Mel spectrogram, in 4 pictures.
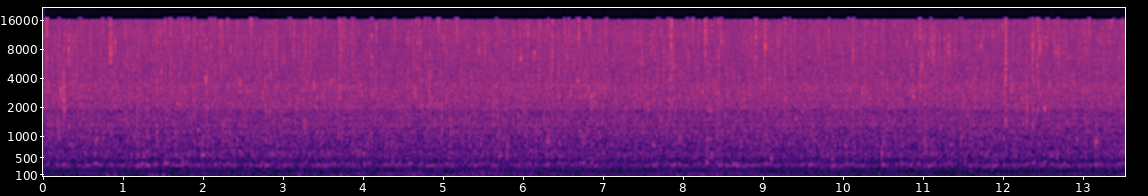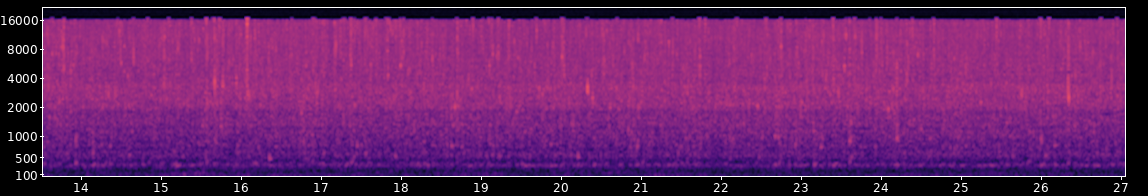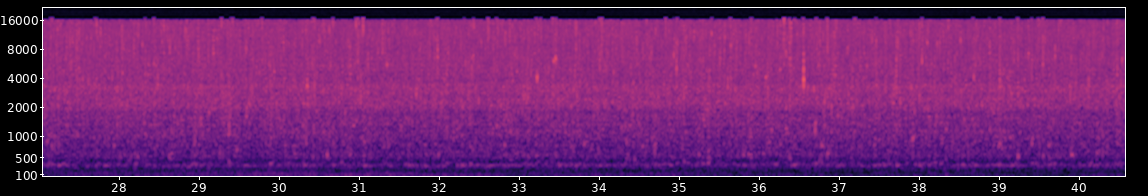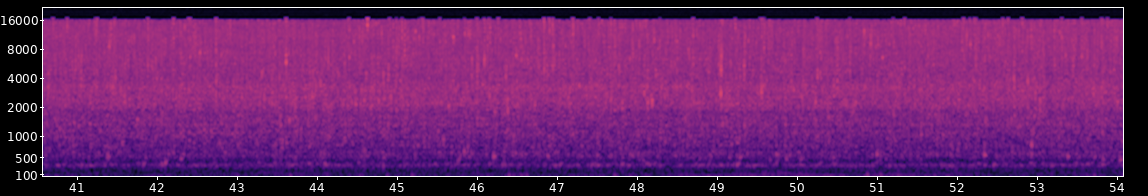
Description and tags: Stream-Brook
Recorded with shotgun mic approx 1 foot from surface of stream.
babbling, brook, field-recording, splash, stream, water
